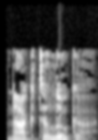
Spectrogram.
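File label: "noctiluca", British English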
